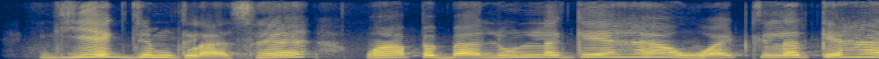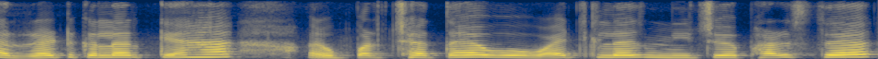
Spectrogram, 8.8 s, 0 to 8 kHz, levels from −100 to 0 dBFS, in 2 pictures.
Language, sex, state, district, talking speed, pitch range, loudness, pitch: Hindi, female, Uttar Pradesh, Jalaun, 175 wpm, 265-300 Hz, -15 LUFS, 285 Hz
